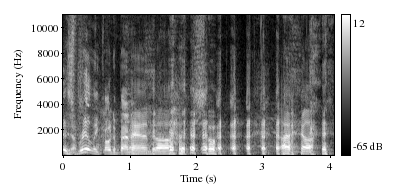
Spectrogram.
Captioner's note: laughter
